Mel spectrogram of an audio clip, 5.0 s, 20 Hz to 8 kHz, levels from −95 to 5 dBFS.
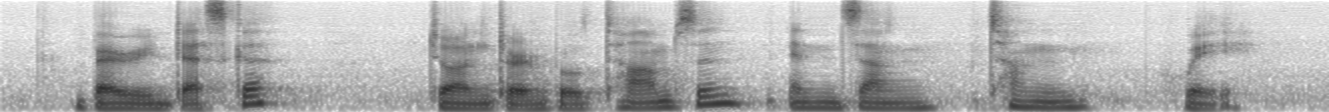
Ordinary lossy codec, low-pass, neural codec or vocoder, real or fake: none; none; codec, 16 kHz, 0.7 kbps, FocalCodec; fake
